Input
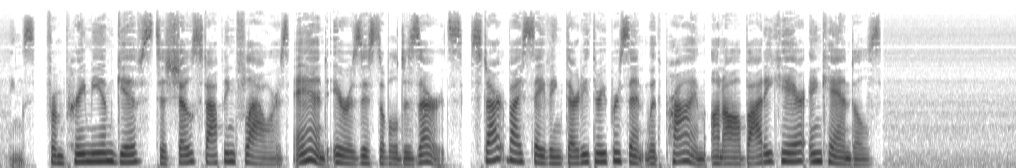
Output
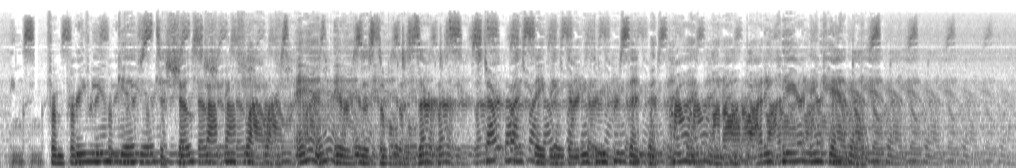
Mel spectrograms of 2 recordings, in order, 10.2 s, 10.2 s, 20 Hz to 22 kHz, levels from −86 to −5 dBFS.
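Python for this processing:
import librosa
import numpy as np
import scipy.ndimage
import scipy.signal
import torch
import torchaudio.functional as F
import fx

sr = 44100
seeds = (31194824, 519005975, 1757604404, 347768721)

y = x + 0.83 * np.pad(x, (int(5.9 * sr / 1000.0), 0))[:len(x)]
y = fx.rider(y, sr, range_db=4, speed_s=0.5)
y = fx.echo_alternate(y, sr, ms=188, hz=2100.0, feedback_pct=74, wet_db=-3.5)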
